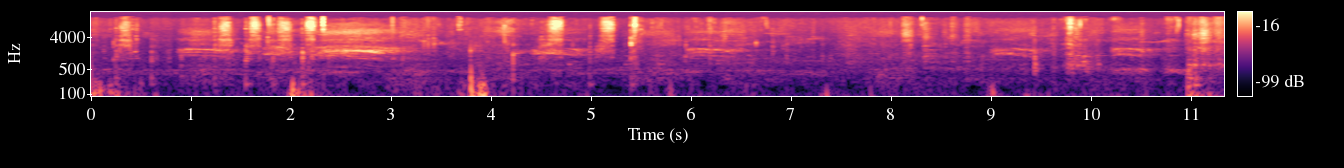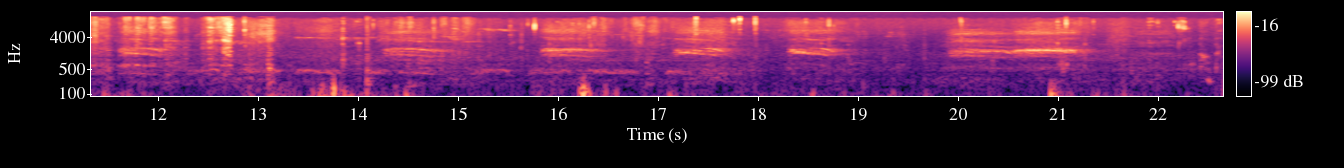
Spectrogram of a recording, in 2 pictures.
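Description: A bird calling outside, a string of short calls every second or two, over a low steady hum with a few knocks now and then.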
